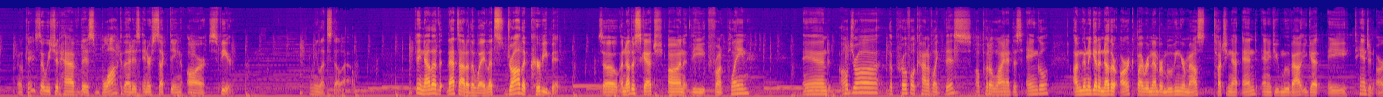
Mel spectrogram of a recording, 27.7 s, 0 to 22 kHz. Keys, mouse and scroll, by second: 12.2 click, 12.8 click, 13.9 ctrl+8, 15.7 click, 16.6 scroll up 1, 18.9 click, 20.5 click.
